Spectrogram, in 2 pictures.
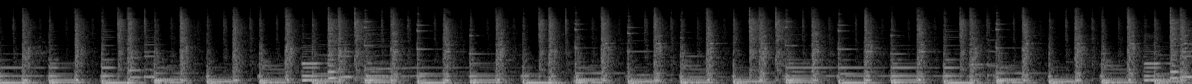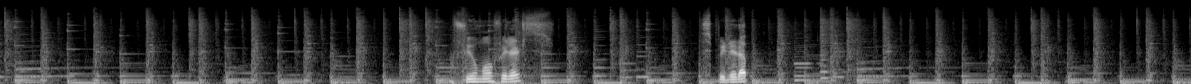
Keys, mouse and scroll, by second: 0.0 scroll down 2, 0.4 scroll up 2, 0.6 scroll down 2, 0.9 scroll up 2, 2.0 click, 3.6 click, 3.7 right click, 4.5 scroll up 2, 5.3 scroll up 1, 5.4 scroll down 1, 5.7 middle click, 6.8 click, 7.4 scroll down 2, 8.2 scroll down 1, 9.4 click, 11.7-12.0 scroll up 2, 13.5 middle click, 14.6-15.1 scroll down 1, 15.3 click, 15.4 scroll down 2, 19.1 click, 19.9 scroll up 2, 20.2 scroll down 2, 20.3-20.6 scroll up 2, 20.9 scroll down 2, 21.2 click, 21.7 click.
